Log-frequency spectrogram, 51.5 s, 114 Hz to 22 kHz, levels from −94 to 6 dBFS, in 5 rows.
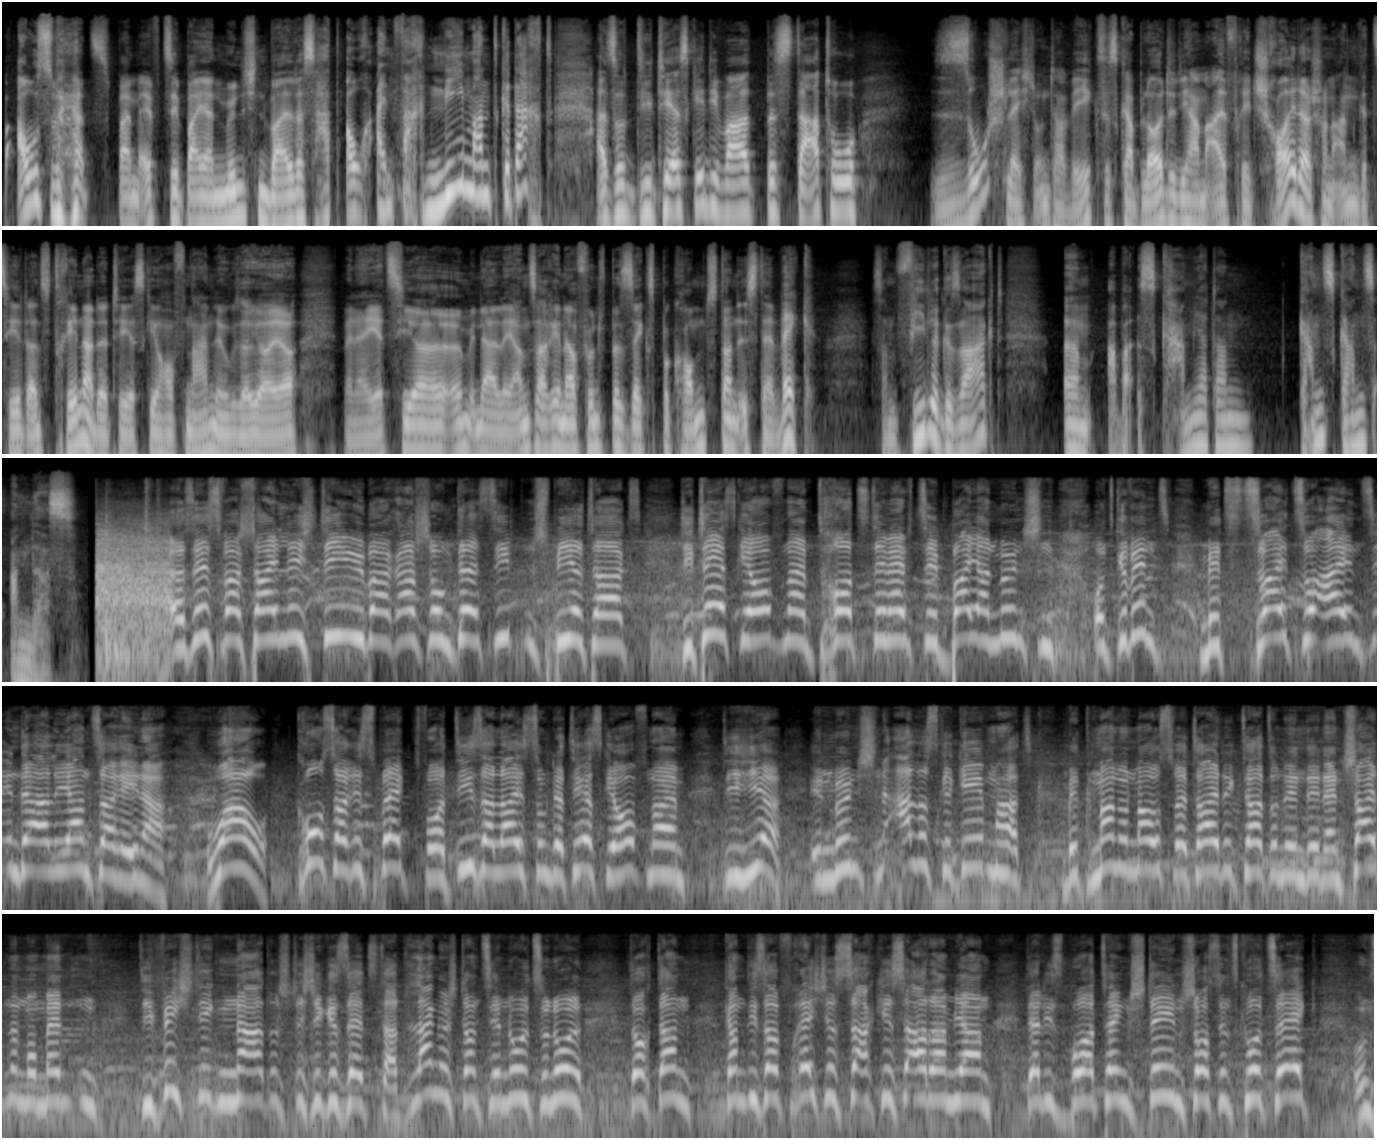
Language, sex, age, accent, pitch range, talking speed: German, male, 30-49, German, 170-285 Hz, 175 wpm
